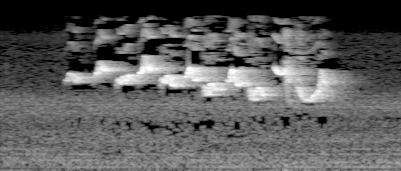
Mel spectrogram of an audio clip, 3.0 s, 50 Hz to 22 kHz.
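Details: Ultramarine grosbeak (azulão) singing while courting a female, recorded 2 June 2022: a rapid warbled phrase of about two seconds, descending through bright slurred notes and ending in a sharp upturned flourish.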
